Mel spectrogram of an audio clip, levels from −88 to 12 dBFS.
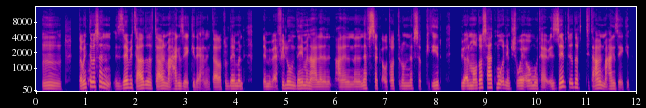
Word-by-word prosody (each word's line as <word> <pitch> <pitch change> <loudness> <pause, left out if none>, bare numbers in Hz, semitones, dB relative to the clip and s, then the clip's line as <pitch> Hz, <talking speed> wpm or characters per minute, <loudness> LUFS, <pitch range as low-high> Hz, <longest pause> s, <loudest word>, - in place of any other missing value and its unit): إمم 125 -3 -3 0.3
طَب - - +2
أنتَ 165 +6 +1
مثلًا 205 -3 +2
إزاي 130 +8 +4
بتقدر 145 -4 +2
تتعامل 120 +1 +2
مع - - +2
حاجة 115 +1 +2
زي 115 -5 0
كده؟ - - -6
يعني 90 - -6
أنتَ 95 0 -6
على 95 +1 +2
طول 115 - -14
دايمًا 115 -1 -1 0.4
لمّا 105 +1 -3
يبقى 105 - -2
في 135 - -1
لوم 140 -2 -2
دايمًا 130 0 0
على 105 +1 0
ن 105 - -9
على 105 +1 -2
نفسك، 130 +1 +5
أو - - -7
تقعُد 120 0 -3
تلوم 120 -1 -9
نفسك 125 -2 +1
كتير، 125 +3 -2 0.4
بيبقى 120 -1 +2
الموضوع 125 +6 +2
ساعات 175 0 +4
مؤلِم 145 -7 -2
شوية 125 +1 -1
أو 120 +2 -3
متعِب، 95 -8 -2
إزاي 120 - +5
بتقدَر 180 -4 -2
تتعامَل 140 -1 +1
مع - - +1
حاجة 115 +1 +2
زي 120 - -5
كده؟ - - -15
120 Hz, 220 wpm, -27 LUFS, 115-135 Hz, 0.4 s, نفسك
